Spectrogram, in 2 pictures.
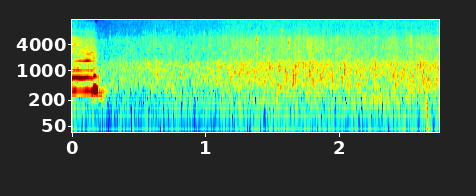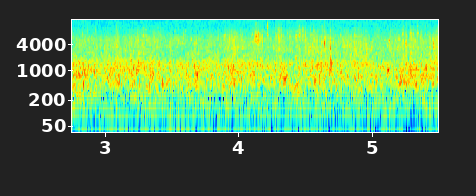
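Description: Steady hiss of small splashes on the sea surface around a kayak, where a school of ladyfish is feeding on tiny minnows.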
